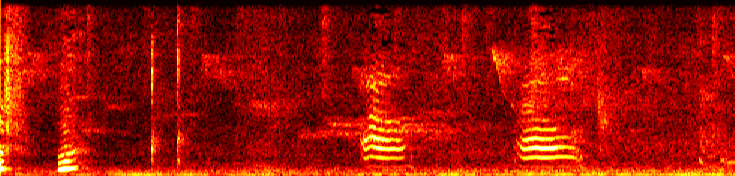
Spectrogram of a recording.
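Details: Stray cats on the street asking for food right after someone comes; a sharp knock is followed by two clear, level, strongly harmonic meows about a second apart over a low background hum.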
